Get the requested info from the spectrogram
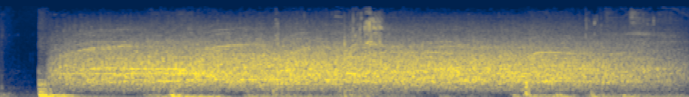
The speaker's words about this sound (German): Yes, ein eigener Applaus. Wie hört sich das an?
